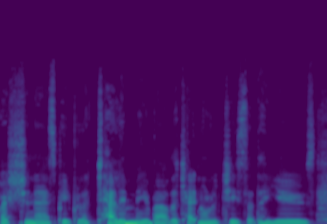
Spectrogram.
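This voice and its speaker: A woman with a northern English accent speaks in a dark, mellow tone with monotone, flat intonation. The recording is very clean, with a silent background. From northern England, Cumbria. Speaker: doctoral researcher, occupational therapist. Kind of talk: casual panel discussion.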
